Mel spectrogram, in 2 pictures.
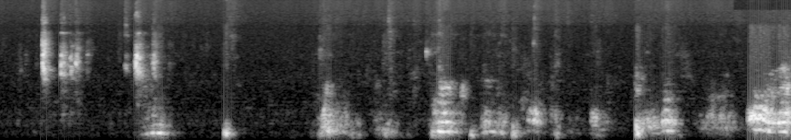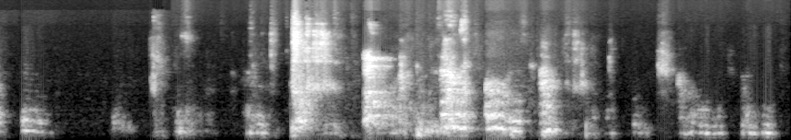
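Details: Eight Cavalier King Charles Spaniel puppies, Daisy's six plus Robin's two, playing during their last days with their breeders, give rapid overlapping yips, squeals and grumbles that build to a dense noisy burst before tailing off.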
